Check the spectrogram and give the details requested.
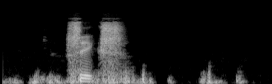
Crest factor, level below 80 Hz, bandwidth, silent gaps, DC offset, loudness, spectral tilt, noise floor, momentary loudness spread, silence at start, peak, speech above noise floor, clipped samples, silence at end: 20 dB; -36 dBFS; 11 kHz; none; under 0.1%; -15 LUFS; -3 dB/octave; -41 dBFS; 23 LU; 0.05 s; 0 dBFS; 24 dB; under 0.1%; 0.25 s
